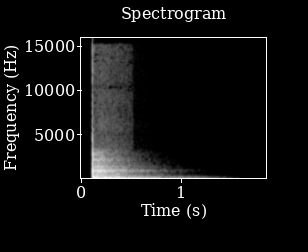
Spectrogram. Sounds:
Thump

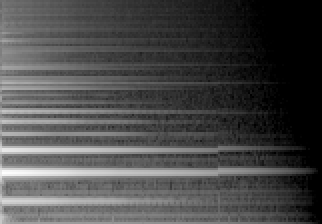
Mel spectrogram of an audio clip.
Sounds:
Plucked string instrument, Acoustic guitar, Guitar, Musical instrument, Music

